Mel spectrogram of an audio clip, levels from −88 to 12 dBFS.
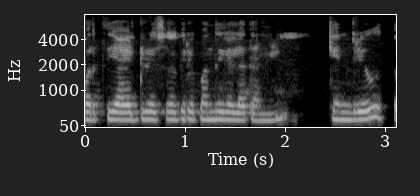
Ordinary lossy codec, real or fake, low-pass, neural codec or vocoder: none; real; none; none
